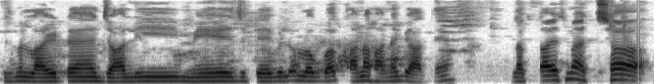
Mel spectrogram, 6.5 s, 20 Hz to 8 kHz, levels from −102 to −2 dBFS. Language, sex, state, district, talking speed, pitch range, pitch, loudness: Hindi, male, Uttar Pradesh, Jyotiba Phule Nagar, 165 wpm, 140-155 Hz, 145 Hz, -15 LUFS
